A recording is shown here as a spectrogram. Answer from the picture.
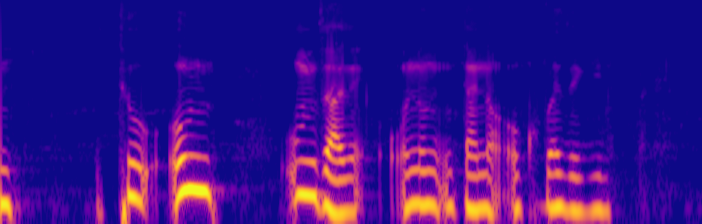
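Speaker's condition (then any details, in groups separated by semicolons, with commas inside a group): Spastic cerebral palsy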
